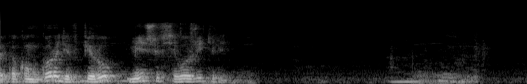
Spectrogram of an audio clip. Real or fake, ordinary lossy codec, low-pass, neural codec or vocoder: real; AAC, 32 kbps; 7.2 kHz; none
